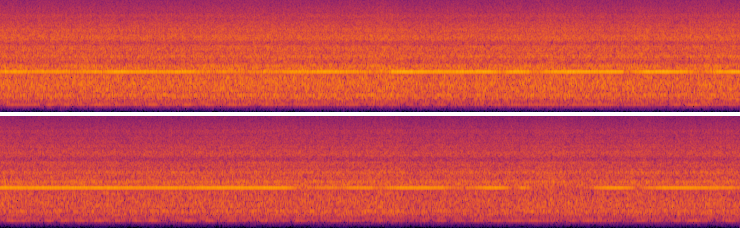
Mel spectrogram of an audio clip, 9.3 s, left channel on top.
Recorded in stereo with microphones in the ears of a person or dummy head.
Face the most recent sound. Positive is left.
No sound to turn to.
